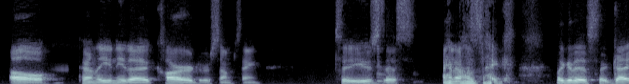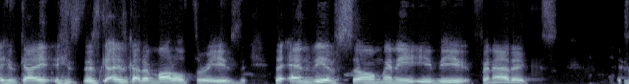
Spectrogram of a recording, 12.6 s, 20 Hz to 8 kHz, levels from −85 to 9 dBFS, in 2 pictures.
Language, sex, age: English, male, 20-39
